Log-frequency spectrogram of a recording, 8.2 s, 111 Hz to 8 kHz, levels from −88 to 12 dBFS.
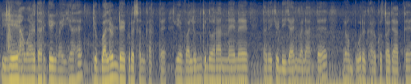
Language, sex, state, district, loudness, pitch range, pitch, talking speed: Hindi, female, Bihar, Madhepura, -19 LUFS, 115-130 Hz, 125 Hz, 195 wpm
